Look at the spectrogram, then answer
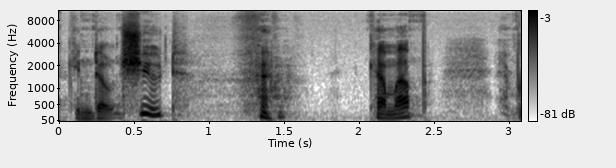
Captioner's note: chuckles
